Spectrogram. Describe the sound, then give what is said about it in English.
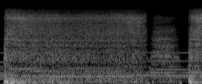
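A long, steady hissing fart, like an aerosol spray can, runs loud for about two seconds, broken by two brief cutoffs near the end. “It sounds like I'm spraying spray paint on a wall.”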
